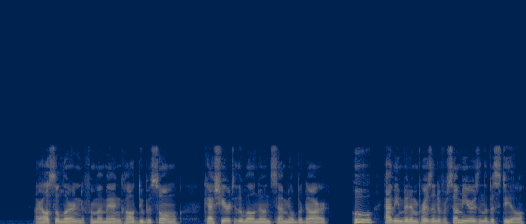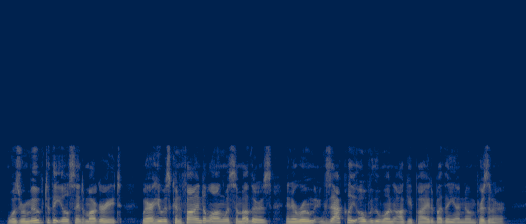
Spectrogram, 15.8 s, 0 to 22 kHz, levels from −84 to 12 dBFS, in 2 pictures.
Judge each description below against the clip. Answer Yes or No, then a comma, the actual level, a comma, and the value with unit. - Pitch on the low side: No, medium, 145 Hz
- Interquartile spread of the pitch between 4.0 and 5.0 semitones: Yes, average, 4.5 semitones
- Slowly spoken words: No, average, 200 wpm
